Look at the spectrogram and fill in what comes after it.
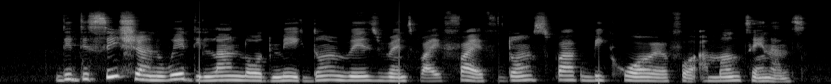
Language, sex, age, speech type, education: Nigerian Pidgin, female, 15-29, spontaneous, tertiary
